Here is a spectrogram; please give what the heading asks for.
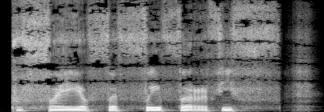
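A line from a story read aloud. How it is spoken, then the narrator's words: Powerful wheezing bass. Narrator (Russian): Раздался мощный хрипящий бас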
